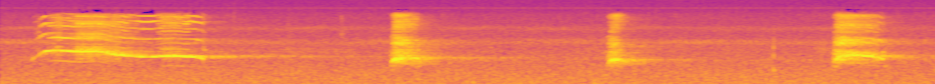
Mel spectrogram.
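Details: A red fox heard outside repeatedly over a period gives a long, hoarse, wavering scream, then several short harsh yelps spaced a few seconds apart; the recordist suspects mating.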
